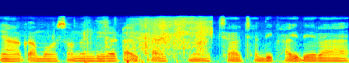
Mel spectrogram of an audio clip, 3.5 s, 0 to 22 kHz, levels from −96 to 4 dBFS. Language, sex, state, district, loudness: Hindi, male, Bihar, West Champaran, -16 LUFS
